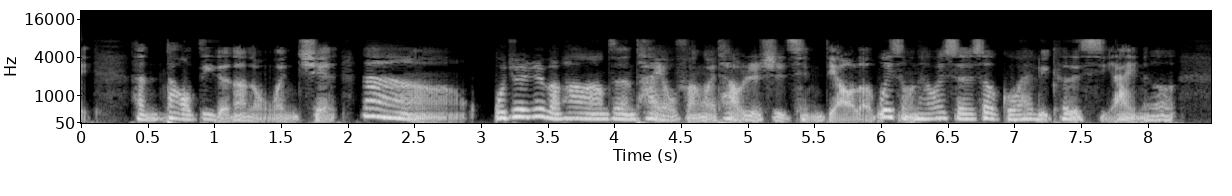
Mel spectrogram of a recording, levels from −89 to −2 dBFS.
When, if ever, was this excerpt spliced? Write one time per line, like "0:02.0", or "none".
0:02.0
0:06.0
